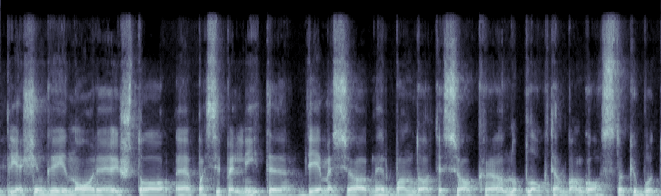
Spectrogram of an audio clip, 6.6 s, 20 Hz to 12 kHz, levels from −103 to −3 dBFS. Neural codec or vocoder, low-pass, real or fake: vocoder, 48 kHz, 128 mel bands, Vocos; 10.8 kHz; fake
